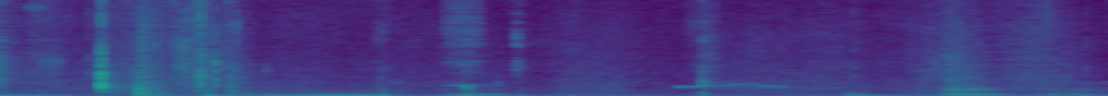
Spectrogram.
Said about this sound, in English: And why is my phone buzzing? It's another phone call, of course.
